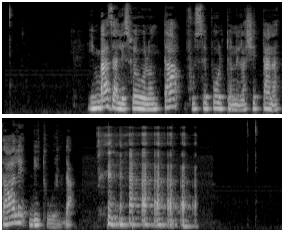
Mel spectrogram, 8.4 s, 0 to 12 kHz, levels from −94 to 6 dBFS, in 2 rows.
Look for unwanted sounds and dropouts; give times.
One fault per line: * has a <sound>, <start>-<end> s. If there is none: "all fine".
* has a laugh, 5.6-7.2 s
